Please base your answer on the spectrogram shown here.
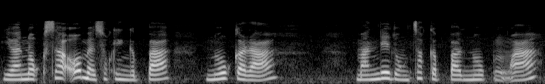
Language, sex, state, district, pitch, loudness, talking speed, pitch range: Garo, female, Meghalaya, West Garo Hills, 235 Hz, -17 LUFS, 90 wpm, 220-275 Hz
